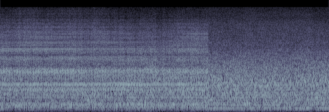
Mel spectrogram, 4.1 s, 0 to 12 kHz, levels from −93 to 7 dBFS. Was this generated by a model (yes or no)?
yes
